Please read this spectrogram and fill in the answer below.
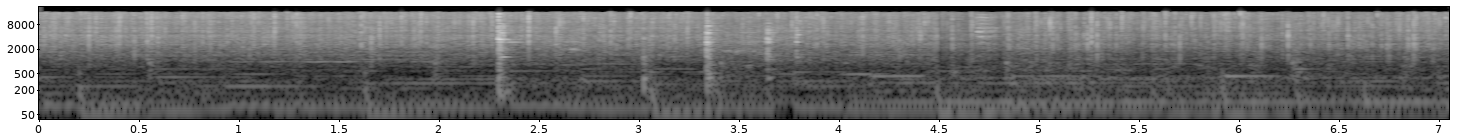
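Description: Two salmon fillets sizzling flesh-side down on a preheated ridged grill pan. There are two sharp clicks about a second apart, a little over two seconds in.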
